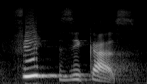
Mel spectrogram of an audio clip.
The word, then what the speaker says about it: físicas: então vamos tentar entender hábito e físicas são palavras que eu pronuncio mais forte a antepenúltima olha só físicas hábitos então são palavras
